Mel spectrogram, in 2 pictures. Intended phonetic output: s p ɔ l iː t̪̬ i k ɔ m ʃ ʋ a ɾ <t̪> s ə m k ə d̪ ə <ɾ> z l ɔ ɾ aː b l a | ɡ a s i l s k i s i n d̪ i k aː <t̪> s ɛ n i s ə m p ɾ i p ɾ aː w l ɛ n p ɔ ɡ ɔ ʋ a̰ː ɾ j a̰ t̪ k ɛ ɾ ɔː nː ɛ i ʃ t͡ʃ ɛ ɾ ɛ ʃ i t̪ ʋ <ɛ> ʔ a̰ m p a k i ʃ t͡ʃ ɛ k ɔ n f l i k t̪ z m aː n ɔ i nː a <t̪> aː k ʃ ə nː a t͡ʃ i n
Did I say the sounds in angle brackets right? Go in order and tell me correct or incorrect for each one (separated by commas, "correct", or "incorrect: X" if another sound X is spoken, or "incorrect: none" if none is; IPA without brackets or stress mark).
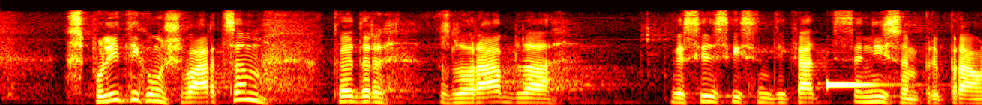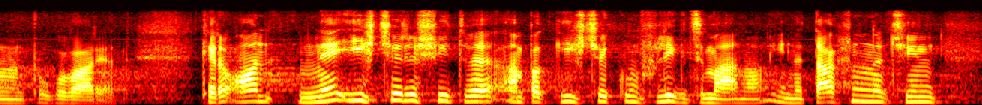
correct, correct, correct, correct, correct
